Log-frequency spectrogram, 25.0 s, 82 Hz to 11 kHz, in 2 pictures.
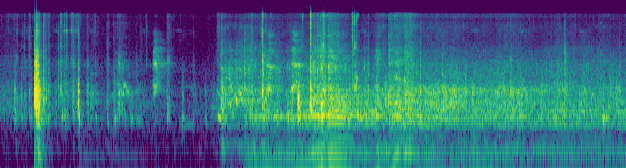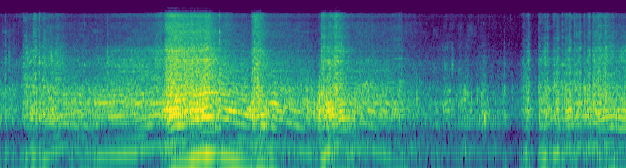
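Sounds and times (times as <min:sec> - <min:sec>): car engine and exhaust revving: 0:04.5 - 0:25.0.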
